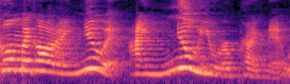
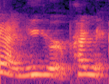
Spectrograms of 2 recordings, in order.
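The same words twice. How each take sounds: First: Mock-giddy high squeal; excited gushing. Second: Said in the usual way. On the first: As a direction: gush like a giddy friend. Women gush over Nina's news. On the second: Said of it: "don't say".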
